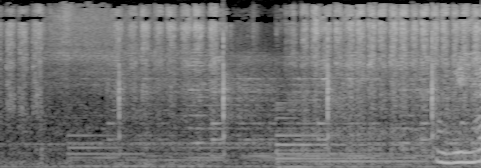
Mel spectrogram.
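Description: Hand nail file rasping back and forth across an acrylic nail in quick, even strokes. Background music with held notes comes in about a second in, and a singing voice rises over it near the end.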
